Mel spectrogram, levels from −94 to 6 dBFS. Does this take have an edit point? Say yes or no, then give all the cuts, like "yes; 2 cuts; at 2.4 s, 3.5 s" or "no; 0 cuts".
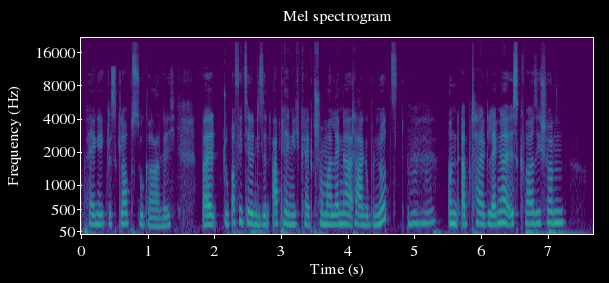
yes; 4 cuts; at 2.2 s, 3.5 s, 4.0 s, 5.8 s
